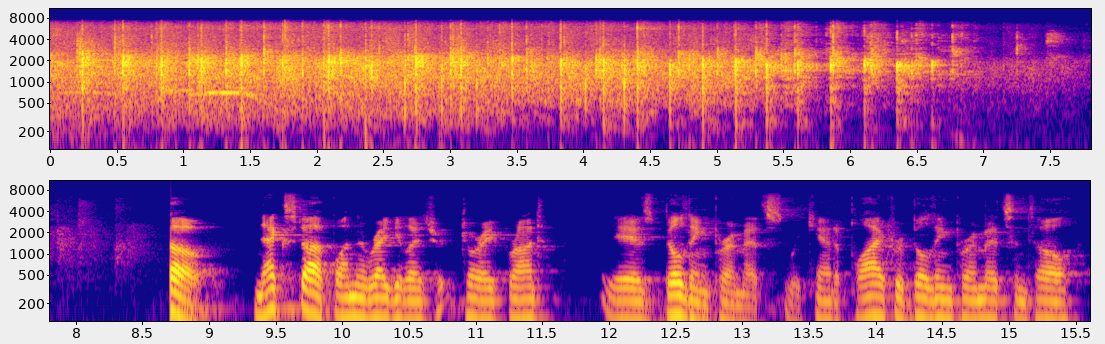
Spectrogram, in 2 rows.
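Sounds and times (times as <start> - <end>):
audience applause: 0.0 - 8.5
speech: 9.4 - 15.5.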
